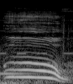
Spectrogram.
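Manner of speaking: high, loud, long "ooh"; loud whoop. Real, not acted. Streamer cutting someone off on the road, loud excited whoop. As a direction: let out a high, drawn-out whoop.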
